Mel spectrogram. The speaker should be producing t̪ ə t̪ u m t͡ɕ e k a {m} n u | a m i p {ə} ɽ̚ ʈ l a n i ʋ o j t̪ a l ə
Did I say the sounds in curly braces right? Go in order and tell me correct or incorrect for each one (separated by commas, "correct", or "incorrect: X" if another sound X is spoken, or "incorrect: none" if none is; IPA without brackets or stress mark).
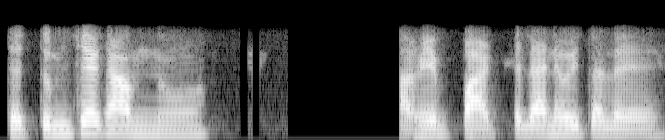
correct, incorrect: a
